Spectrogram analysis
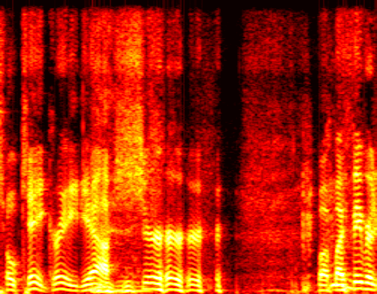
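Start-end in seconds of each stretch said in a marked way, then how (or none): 0.1-2.1 Han. Acted. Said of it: "And Han's like".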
